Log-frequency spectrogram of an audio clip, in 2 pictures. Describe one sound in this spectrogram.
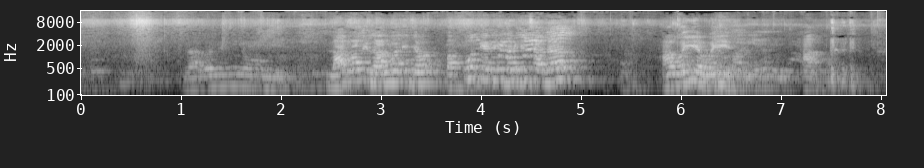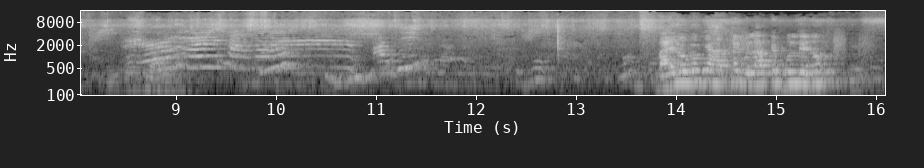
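Men recite a prayer aloud nearby, in a chanting voice.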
